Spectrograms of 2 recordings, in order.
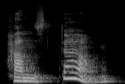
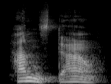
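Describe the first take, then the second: First: The pitch rises at the end. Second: The pitch falls at the end.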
